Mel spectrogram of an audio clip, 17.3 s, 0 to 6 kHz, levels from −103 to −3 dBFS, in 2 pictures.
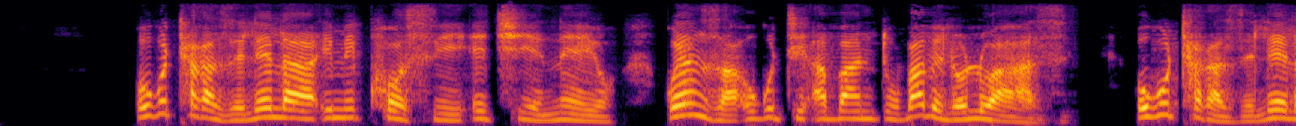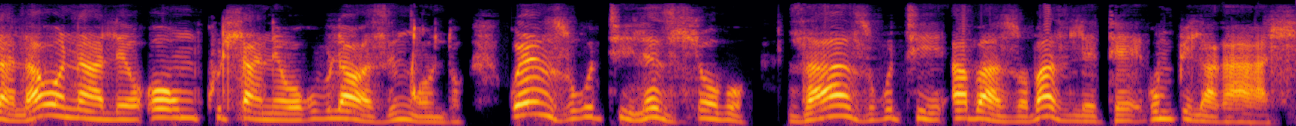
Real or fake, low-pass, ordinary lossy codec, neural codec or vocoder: real; 5.4 kHz; AAC, 32 kbps; none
